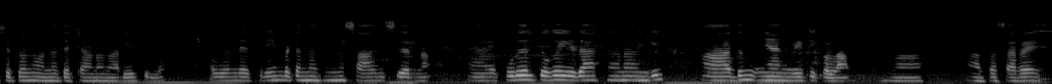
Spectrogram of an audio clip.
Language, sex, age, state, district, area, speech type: Malayalam, female, 45-60, Kerala, Kottayam, rural, spontaneous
